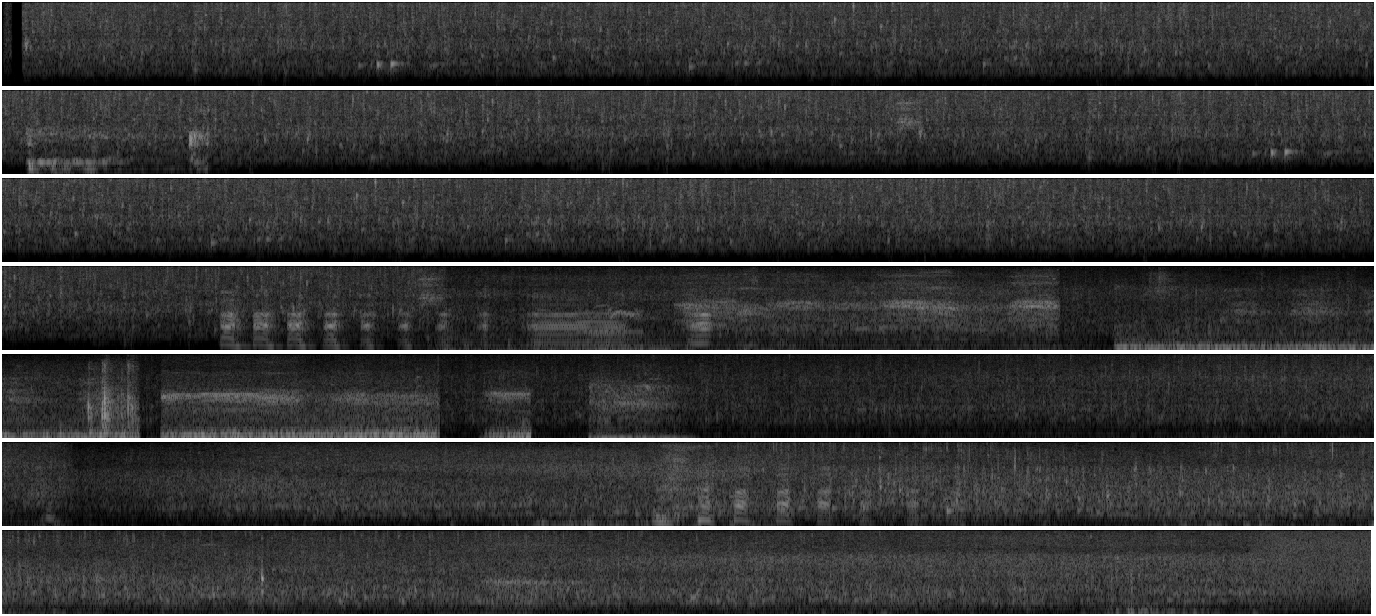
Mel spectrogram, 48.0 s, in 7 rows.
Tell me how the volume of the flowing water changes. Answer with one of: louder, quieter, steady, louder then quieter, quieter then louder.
quieter then louder.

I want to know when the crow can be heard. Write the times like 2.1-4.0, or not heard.
23.4-30.9.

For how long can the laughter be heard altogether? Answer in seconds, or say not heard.
6 s.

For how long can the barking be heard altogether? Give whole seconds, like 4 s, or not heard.
not heard.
